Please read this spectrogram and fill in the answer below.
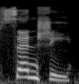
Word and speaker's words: senshi: Next is warrior. Janshi. Pronounced senshi. Say it with me. Senshi. Senshi. Perfect, Ian. You're picking this up fast. Just a little adjustment. It's senshi, with a soft sh sound.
